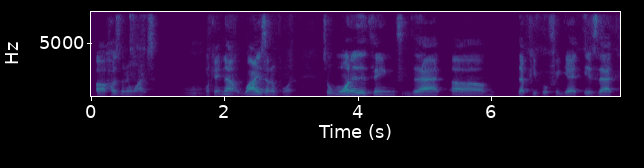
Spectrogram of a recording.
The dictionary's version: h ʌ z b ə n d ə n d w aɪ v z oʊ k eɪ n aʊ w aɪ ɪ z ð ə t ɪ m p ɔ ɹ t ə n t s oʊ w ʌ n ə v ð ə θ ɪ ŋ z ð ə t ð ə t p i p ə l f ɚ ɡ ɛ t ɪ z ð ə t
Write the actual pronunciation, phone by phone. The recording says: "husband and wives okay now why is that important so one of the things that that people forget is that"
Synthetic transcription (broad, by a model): h ʌ z b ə n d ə n w aɪ v z oʊ k eɪ n aʊ w aɪ ɪ z ð ə t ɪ m p ɔ ɹ t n t s oʊ w ʌ n ə v ð ə θ ɪ ŋ z ð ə t ð ə t p i p l f ɚ ɡ ɛ t ɪ z ð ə t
